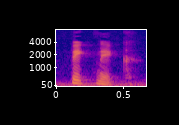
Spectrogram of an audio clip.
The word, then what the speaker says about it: picnic: tragic any more words that ends with IC picnic OK the rule says in case if you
